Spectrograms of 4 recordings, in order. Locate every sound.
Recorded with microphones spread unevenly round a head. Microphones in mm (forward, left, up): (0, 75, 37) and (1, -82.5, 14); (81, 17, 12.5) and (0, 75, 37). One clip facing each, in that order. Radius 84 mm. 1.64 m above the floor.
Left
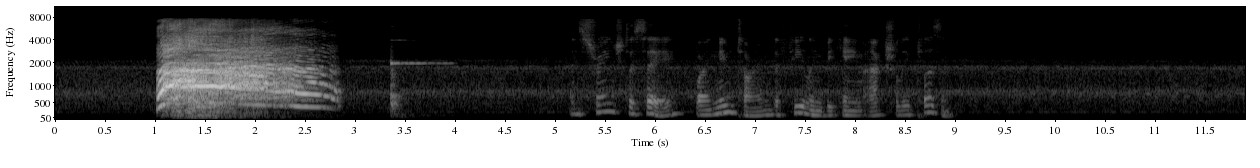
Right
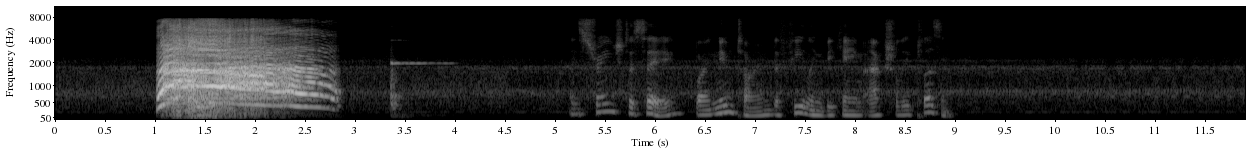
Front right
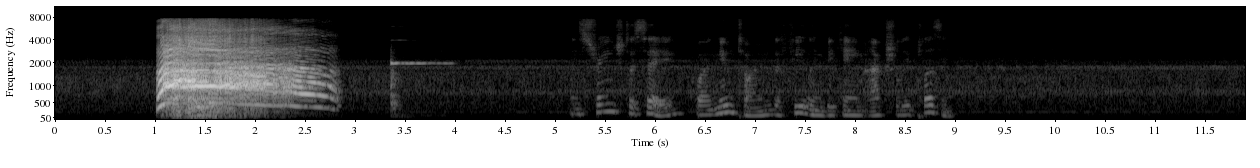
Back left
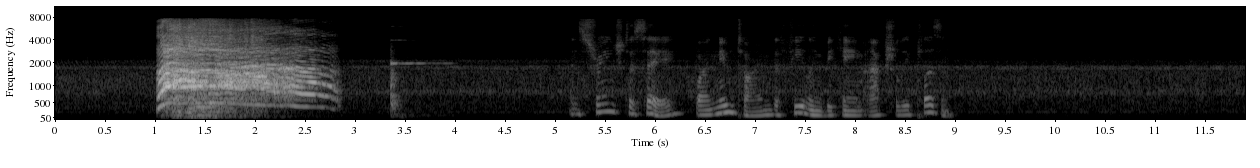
1.0 s a scream: 15° right, 0.7 m; by 2.9 s 85° right, 1.0 m
3.4 s a piano: 125° left, 0.6 m
5.1 s a man speaking: 170° right, 1.3 m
